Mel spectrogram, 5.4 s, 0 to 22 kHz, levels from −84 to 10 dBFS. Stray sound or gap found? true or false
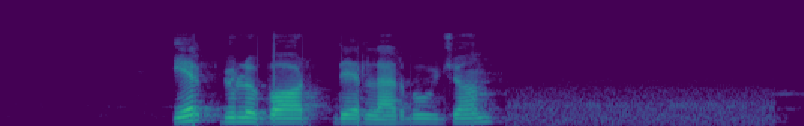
false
